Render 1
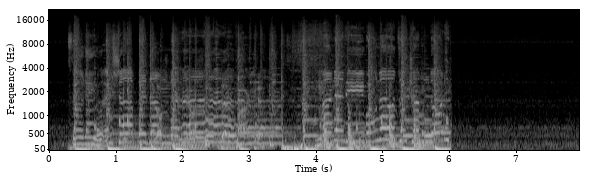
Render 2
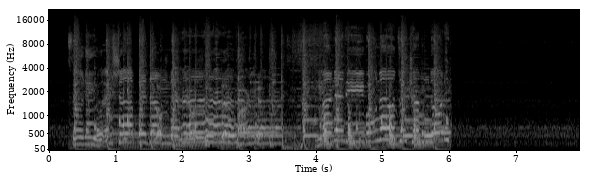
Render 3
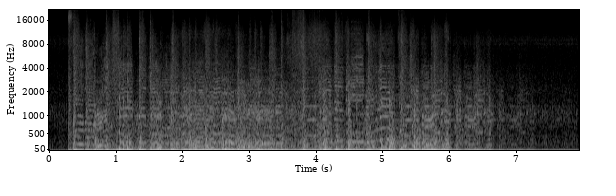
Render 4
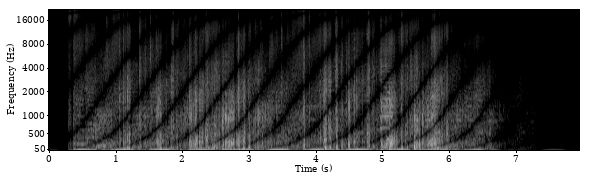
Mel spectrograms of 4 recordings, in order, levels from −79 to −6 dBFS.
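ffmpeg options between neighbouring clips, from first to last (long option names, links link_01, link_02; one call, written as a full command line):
ffmpeg -i in.wav -af "highpass=350,volume=-4dB" out.wav
ffmpeg -i in.wav -filter_complex "[0:a]aeval=exprs='abs(val(0))':channel_layout=same,asplit=2[link_01][link_02];[link_02]adelay=639,lowpass=frequency=4400:poles=1,volume=-10.5dB,asplit=2[link_03][link_04];[link_04]adelay=639,lowpass=frequency=4400:poles=1,volume=0.32,asplit=2[link_05][link_06];[link_06]adelay=639,lowpass=frequency=4400:poles=1,volume=0.32[link_07];[link_01][link_03][link_05][link_07]amix=inputs=4:normalize=0,acrossover=split=370[link_08][link_09];[link_09]acompressor=threshold=-49dB:ratio=6[link_10];[link_08][link_10]amix=inputs=2:normalize=0,volume=9.5dB" out.wav
ffmpeg -i in.wav -filter_complex "[0:a]aecho=1:1:81:0.562,aeval=exprs='0.168*(cos(1*acos(clip(val(0)/0.168,-1,1)))-cos(1*PI/2))+0.0422*(cos(3*acos(clip(val(0)/0.168,-1,1)))-cos(3*PI/2))+0.0015*(cos(5*acos(clip(val(0)/0.168,-1,1)))-cos(5*PI/2))+0.0237*(cos(8*acos(clip(val(0)/0.168,-1,1)))-cos(8*PI/2))':channel_layout=same,asplit=2[link_01][link_02];[link_02]afreqshift=1.7[link_03];[link_01][link_03]amix=inputs=2:normalize=1,volume=1.5dB" out.wav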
